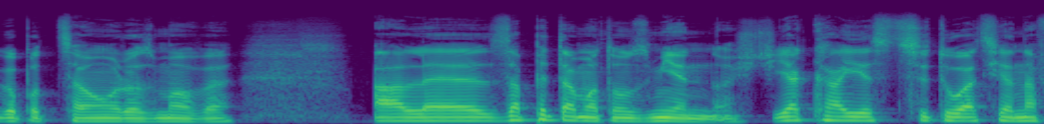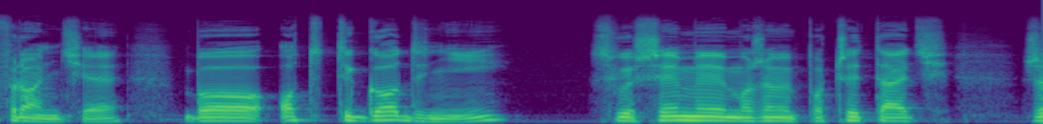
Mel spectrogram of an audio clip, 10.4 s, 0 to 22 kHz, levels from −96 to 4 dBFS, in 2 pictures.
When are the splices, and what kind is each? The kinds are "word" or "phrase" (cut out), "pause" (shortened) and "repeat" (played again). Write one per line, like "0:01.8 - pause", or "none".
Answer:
none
